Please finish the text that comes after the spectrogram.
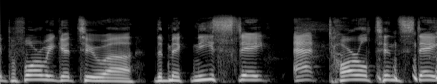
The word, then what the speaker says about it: McNeese: McKinney's? How do you pronounce it, Colby? McNeese.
